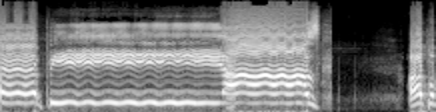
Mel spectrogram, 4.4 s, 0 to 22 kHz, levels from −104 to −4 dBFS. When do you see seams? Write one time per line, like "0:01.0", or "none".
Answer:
0:03.3

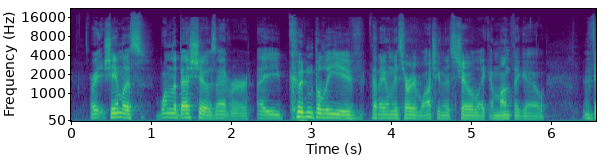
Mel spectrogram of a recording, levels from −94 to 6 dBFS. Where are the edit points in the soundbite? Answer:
0:01.0
0:02.6
0:03.6

